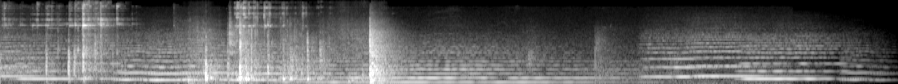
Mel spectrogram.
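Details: Music with chiming, tinkling percussion and sustained tones, no animal voice heard.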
